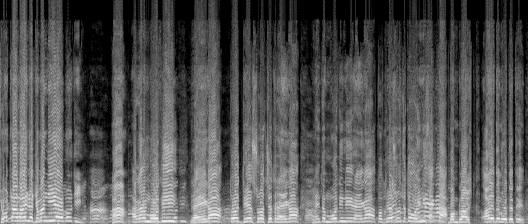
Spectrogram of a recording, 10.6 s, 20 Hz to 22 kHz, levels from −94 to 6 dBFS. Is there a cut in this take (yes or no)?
yes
